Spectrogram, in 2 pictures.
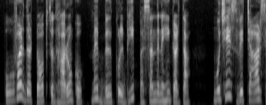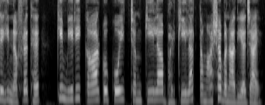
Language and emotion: Hindi, disgusted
